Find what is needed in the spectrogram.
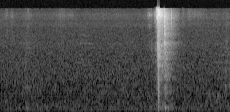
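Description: One short, sharp crackle of paper being handled and pressed down, about one and a half seconds in, otherwise near quiet.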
